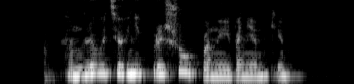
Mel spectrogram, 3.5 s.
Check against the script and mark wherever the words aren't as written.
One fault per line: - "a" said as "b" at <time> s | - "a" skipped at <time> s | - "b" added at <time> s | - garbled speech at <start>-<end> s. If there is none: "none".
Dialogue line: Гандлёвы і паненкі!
- "цягнік прыйшоў паны" added at 1.2 s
